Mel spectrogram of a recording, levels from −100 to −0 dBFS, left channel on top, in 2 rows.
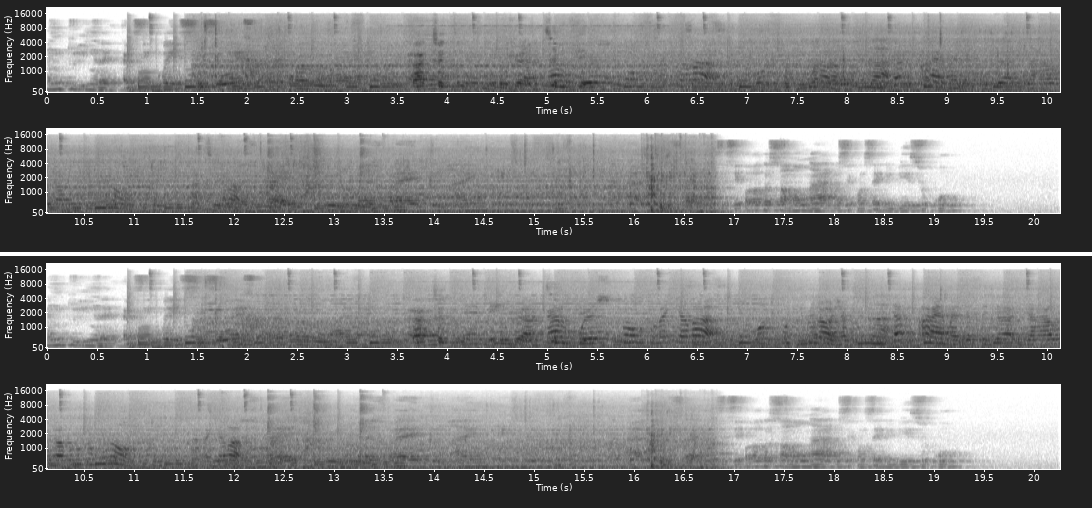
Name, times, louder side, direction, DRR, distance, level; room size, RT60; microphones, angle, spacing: voice 1, 0.0-3.9 11.9-12.7 13.1-15.6 15.9-19.2, left 2 dB, 25° left, 5.2 m, -37 dB
sound 1, 0.8-13.7, left 1 dB, 10° left, 0.8 m, -33 dB
sound 2, 1.4-16.8, left 3 dB, 70° left, 1.4 m, -30 dB
sound 3, 1.5-7.5, right 2 dB, 70° right, 5.7 m, -45 dB
voice 2, 4.2-11.1 11.6-12.6, right 2 dB, 35° right, 0.9 m, -30 dB
26.0 x 10.5 x 2.4 m
head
